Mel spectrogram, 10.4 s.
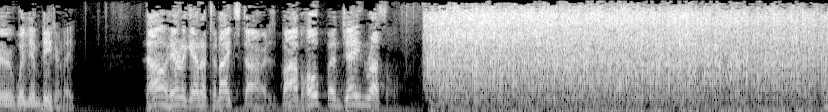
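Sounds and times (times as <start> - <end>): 
speech: 0.0 - 1.1, 1.8 - 5.1
studio audience applause: 5.3 - 10.3.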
